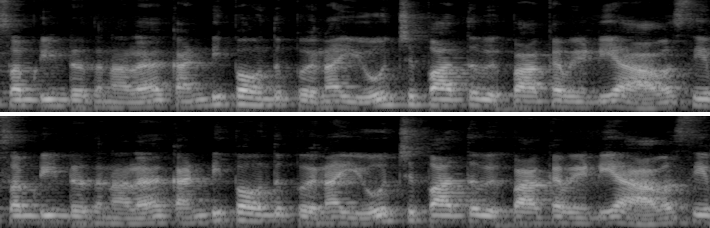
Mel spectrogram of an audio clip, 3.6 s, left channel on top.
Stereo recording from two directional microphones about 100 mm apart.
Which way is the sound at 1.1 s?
40° left (ahead or behind).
